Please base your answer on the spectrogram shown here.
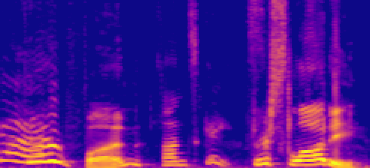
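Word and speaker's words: slaadi: fun on skate there slotty is what I found out that's how you pronounce them I went out you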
